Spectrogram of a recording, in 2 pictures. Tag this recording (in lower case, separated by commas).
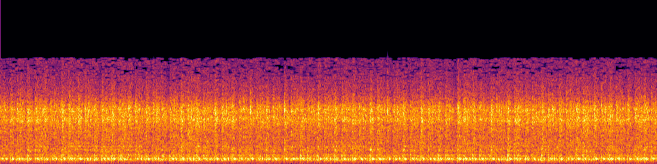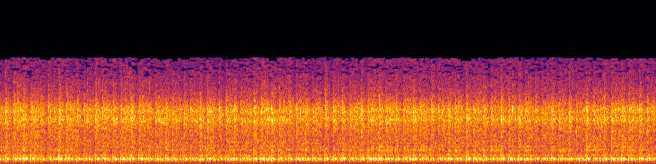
musical instrument, drum, drum kit, music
